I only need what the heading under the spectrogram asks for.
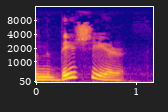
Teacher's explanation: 咱们读▁this▁year，▁要把▁s▁变成▁sh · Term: 变成▁sh▁这个声音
